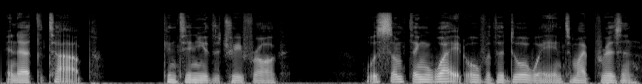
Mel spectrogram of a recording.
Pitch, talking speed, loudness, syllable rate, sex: 100 Hz, 160 wpm, -21 LUFS, 5.3 syllables/s, male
